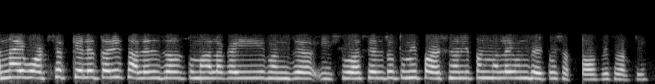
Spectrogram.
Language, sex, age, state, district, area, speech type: Marathi, female, 18-30, Maharashtra, Akola, rural, conversation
